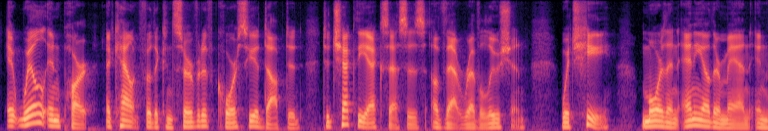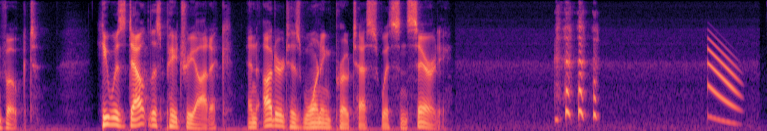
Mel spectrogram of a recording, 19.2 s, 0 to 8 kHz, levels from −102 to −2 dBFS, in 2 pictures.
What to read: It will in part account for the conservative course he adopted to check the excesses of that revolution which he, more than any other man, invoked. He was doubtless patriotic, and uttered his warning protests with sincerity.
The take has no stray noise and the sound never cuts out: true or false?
false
